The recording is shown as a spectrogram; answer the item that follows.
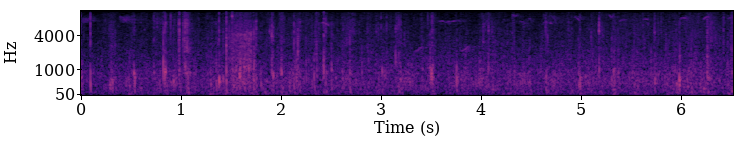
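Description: Horse hooves clip-clopping in an uneven rhythm.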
